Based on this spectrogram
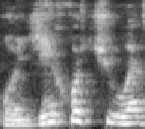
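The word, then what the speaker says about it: Yehoshua: tanto vemos allí que el significado de josué yehosua significa el salvará y está relacionado con libertad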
